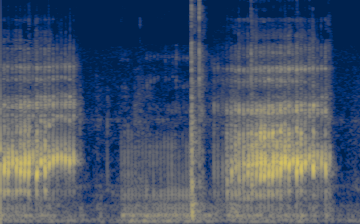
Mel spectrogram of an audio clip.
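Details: Domestic cat making a strange noise: a rapid, pulsing, trilling purr-like growl repeated in two bursts of under a second each, with a sharp click between them.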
